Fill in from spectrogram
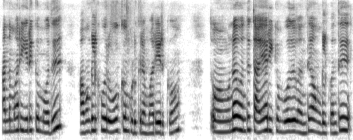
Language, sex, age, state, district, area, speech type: Tamil, female, 18-30, Tamil Nadu, Mayiladuthurai, rural, spontaneous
